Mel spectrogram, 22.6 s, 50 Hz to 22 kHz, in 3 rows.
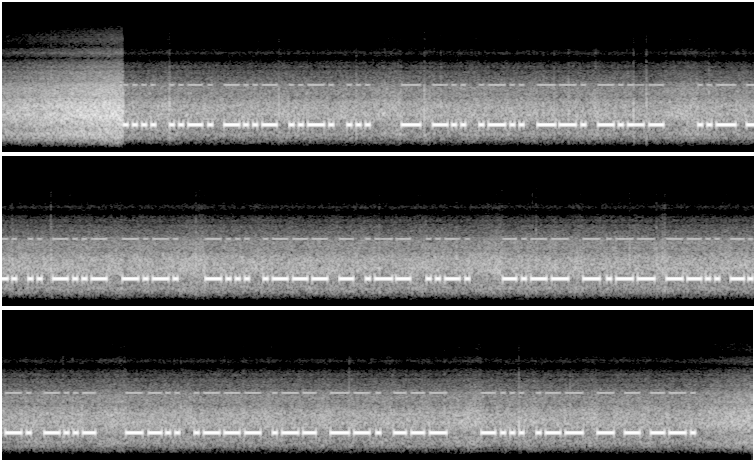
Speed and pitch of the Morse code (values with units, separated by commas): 26 wpm, 780 Hz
